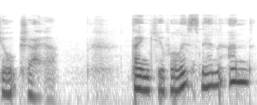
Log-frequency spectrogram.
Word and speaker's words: Yorkshire: Yorkshire Yorkshire actually and let's say it is pronounced Yorkshire but some people do just say York sure but it's Yorkshire thank you for listening and many blessings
